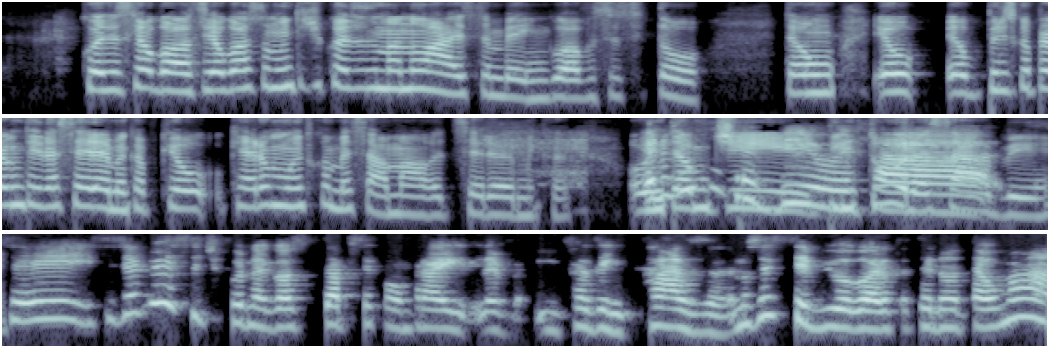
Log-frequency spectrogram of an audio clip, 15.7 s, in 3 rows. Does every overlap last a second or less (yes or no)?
no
